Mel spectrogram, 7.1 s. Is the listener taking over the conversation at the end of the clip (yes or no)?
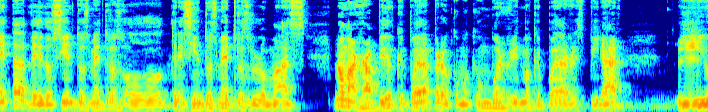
no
